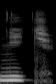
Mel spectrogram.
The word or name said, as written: niť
